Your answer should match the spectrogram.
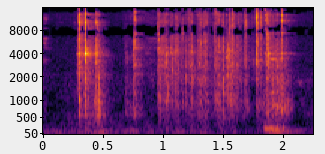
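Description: Seashells clicking and clattering against one another in a bowl as hands rummage through them: one sharp clack about a third of a second in, then a run of rapid small clicks.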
